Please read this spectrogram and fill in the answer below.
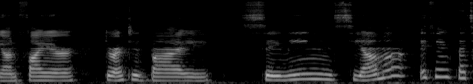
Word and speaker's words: Sciamma: The SC is kind of confusing me because that's not common in French, and I'm assuming she's French because the movie is French. Céline Sciamma.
